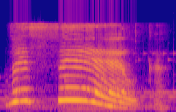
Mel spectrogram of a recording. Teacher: веселка наголошений другий звук е і наголошений другий склад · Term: наголошений склад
